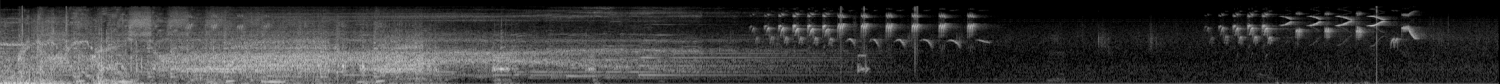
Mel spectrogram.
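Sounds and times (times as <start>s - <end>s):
songbird chirping rapidly: 7.5s - 10.0s, 12.0s - 14.3s.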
